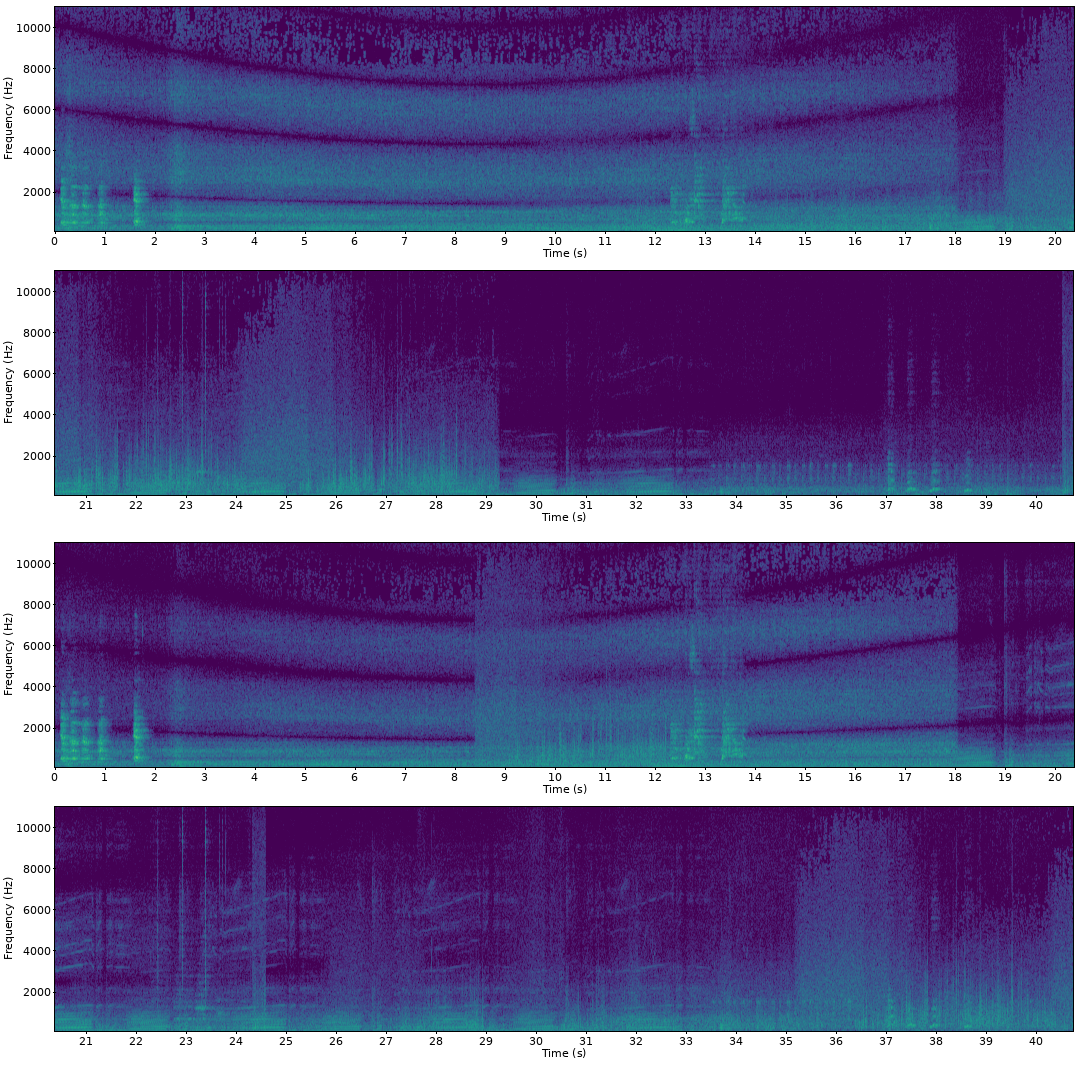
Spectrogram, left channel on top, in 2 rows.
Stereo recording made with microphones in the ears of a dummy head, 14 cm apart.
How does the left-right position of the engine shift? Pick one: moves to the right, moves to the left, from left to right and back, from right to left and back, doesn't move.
moves to the right.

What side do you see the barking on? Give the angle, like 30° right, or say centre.
20° right.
